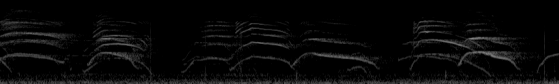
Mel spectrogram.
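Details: Kittens crawling on a carpet indoors and meowing: several high, thin, arched mews overlap, repeated rapidly with roughly one or two cries each second.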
